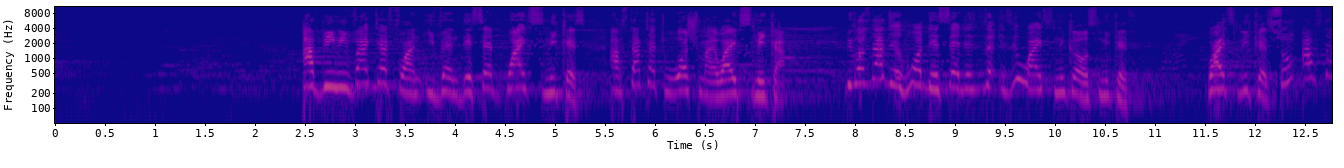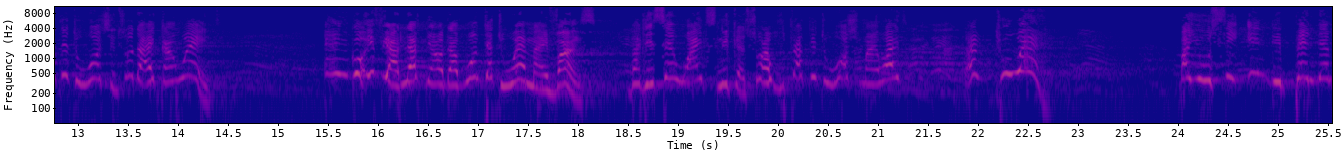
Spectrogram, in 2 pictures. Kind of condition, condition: setting, large echoing room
